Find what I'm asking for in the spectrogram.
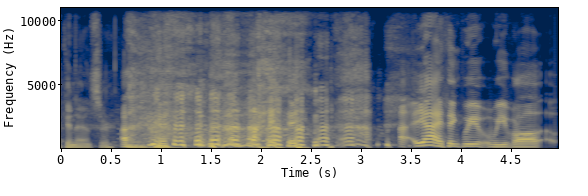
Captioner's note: audience laughing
